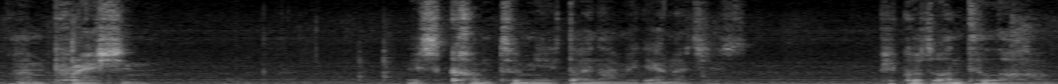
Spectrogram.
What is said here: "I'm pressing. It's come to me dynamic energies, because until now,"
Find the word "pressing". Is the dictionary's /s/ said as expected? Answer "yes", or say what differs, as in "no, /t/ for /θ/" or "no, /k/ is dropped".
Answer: no, /ʃ/ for /s/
